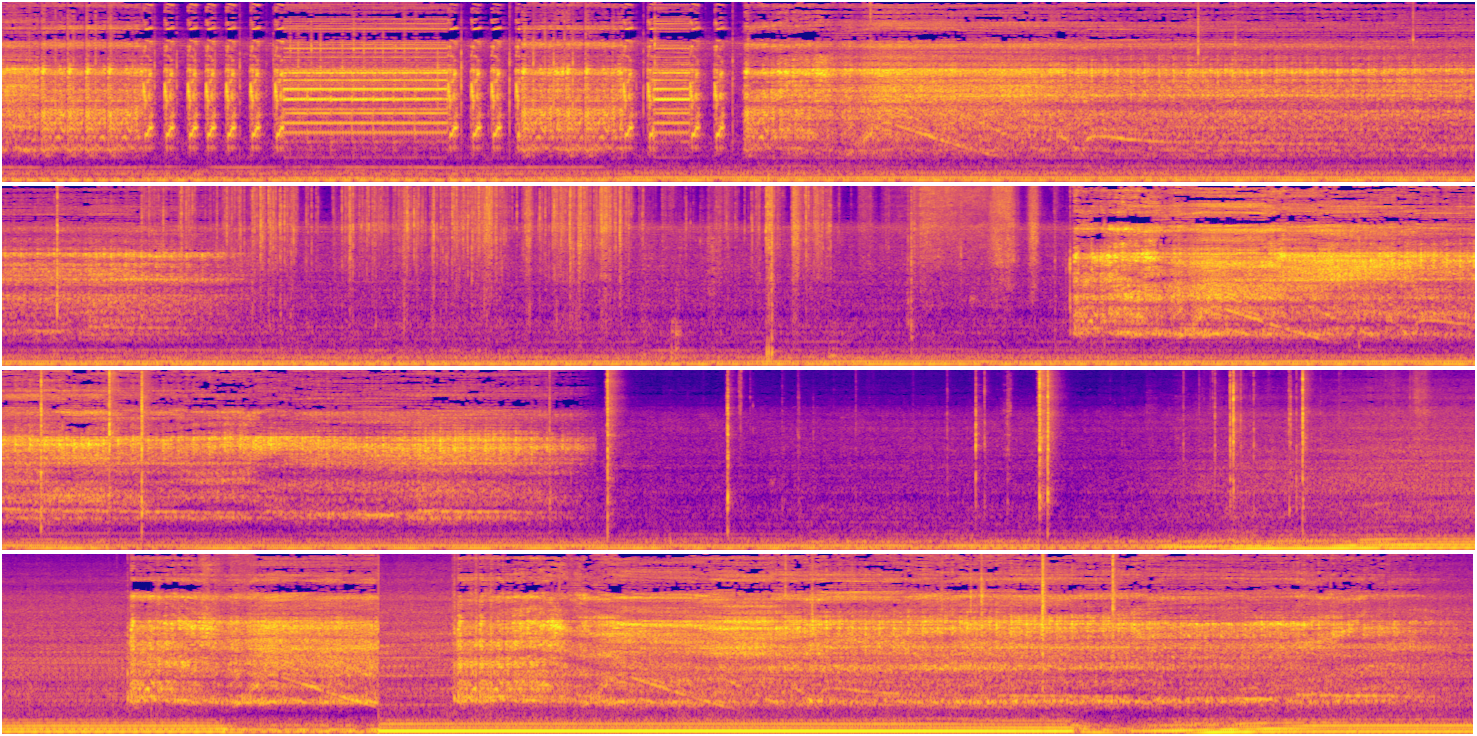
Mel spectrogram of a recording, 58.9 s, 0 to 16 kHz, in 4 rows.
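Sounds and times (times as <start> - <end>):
toy engine sound effect: 0.0 - 23.2, 25.2 - 35.5, 45.4 - 58.9
sharp clicks of toy doors: 0.5 - 2.8, 4.4 - 7.7
steady low hum: 3.1 - 58.9.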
